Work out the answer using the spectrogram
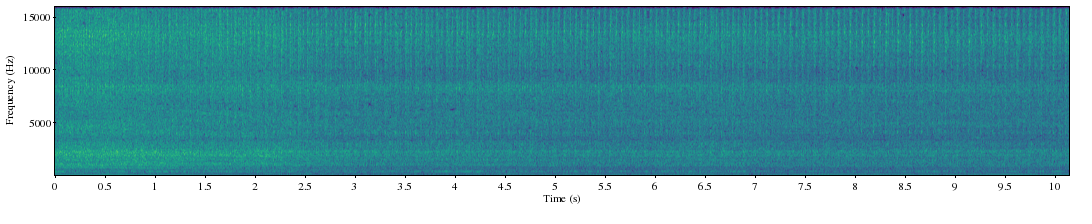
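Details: BMW 318i with M40B18 four-cylinder petrol engine idling rough with an uneven, lumpy pulse; no vacuum leaks found and idle control valve checked OK, cause still unknown.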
